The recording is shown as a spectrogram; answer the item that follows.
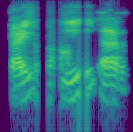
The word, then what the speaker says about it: tired: It's a one syllable word.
